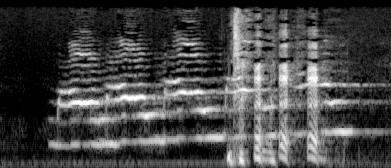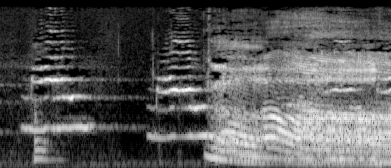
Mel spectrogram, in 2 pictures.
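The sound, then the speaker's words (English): A cat piano app on a phone plays a run of electronic cat meows pitched as musical notes, one after another like a little keyboard tune, loud, ending in a longer, wavering yowl. “But Fake Keith took great delight in my cat piano app on my phone, so...”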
